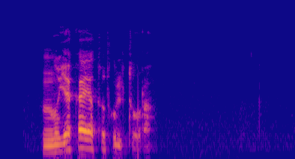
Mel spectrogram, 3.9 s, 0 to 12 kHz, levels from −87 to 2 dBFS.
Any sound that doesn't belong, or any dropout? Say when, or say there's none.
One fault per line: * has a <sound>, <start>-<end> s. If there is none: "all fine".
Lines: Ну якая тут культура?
all fine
